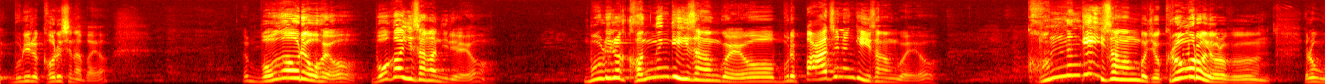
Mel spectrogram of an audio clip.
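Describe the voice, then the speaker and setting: A man's voice: high-pitched, fairly bright tone. A pastor preaching a sermon with rhetorical questions to the congregation, acting out voices to make his point.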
